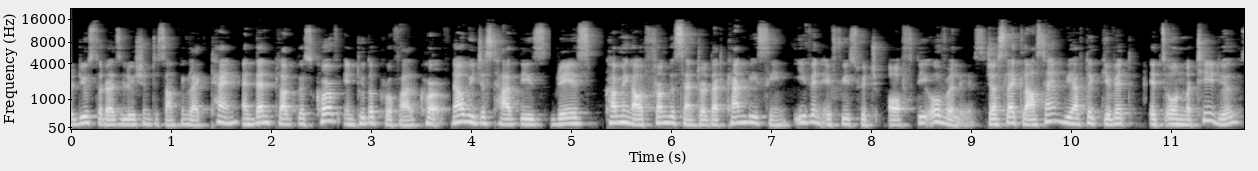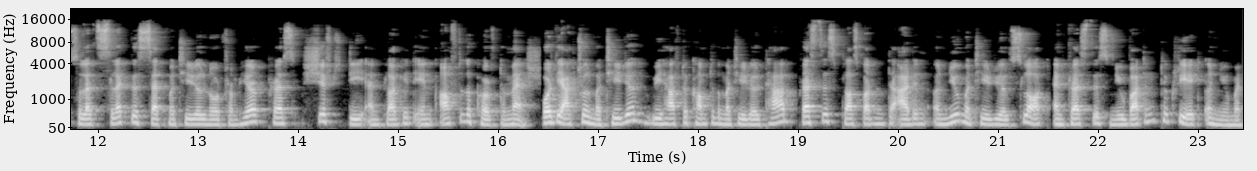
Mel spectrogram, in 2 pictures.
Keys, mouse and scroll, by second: 2.5-3.5 drag, 3.9-5.8 middle drag, 7.3 click, 8.6 middle click, 10.6 scroll down 2, 10.9 middle click, 11.9 click, 14.3 shift+d, 19.0 click, 21.7-22.4 drag.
